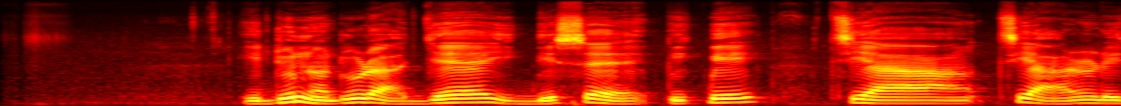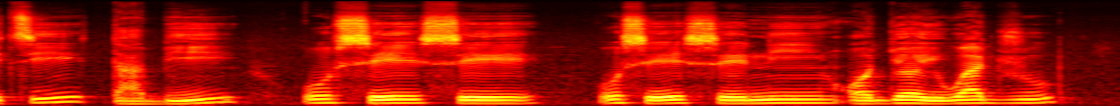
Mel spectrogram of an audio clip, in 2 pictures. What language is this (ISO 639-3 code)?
yor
